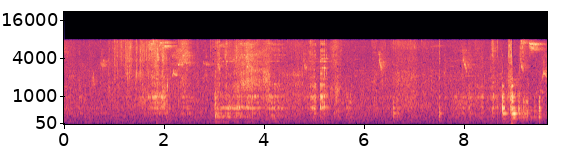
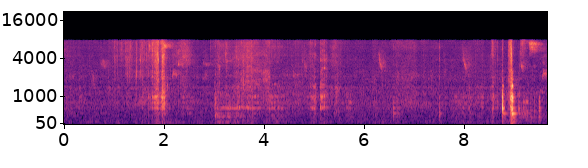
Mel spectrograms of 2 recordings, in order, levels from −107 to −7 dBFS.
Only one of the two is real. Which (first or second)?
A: first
